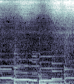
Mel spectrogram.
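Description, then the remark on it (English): A door slides open with a loud, steady hiss of escaping air that swells slightly toward the end, over a low mechanical hum. No one speaks. “The door opened with a hiss.”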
